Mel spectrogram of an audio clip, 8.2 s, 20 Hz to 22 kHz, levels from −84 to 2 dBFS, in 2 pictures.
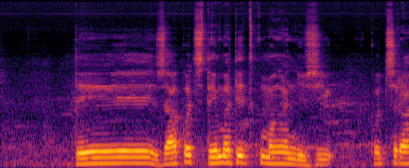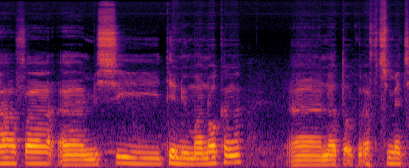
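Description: It's a speech recording, and from about 5.80 s right through to the end at 8.19 s there's crude rate conversion: a gritty, inharmonic fizz riding on the louder and brighter parts of the speech. It sounds like samples were simply repeated to stretch the rate, probably from 44.1 kHz to 48 kHz, with no filtering. That repeating pattern throws off tones unrelated to the speech, sitting roughly 25 dB under it.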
